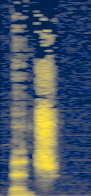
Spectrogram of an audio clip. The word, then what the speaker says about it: Mensch: Louise Mensch, is it? – Mensch.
